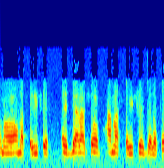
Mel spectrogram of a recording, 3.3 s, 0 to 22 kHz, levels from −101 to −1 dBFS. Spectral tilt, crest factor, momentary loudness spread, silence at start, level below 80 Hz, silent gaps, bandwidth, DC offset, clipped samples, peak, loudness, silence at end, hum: -5 dB/octave; 12 dB; 4 LU; 0 s; -64 dBFS; none; 3.9 kHz; under 0.1%; under 0.1%; -8 dBFS; -21 LUFS; 0 s; none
